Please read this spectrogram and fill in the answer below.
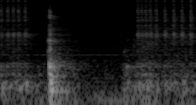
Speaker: i let it retract a little bit more try and pull some out it's not letting me pull out anymore so i know it's locked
